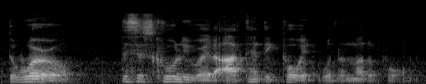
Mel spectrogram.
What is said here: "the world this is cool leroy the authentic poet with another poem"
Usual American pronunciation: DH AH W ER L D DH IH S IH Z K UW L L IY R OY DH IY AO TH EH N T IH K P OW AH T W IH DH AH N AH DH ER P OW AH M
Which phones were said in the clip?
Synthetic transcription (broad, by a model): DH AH W ER L D DH IH S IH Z K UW L W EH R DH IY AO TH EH N T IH K P OW AH T W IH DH AH N AH DH ER P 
